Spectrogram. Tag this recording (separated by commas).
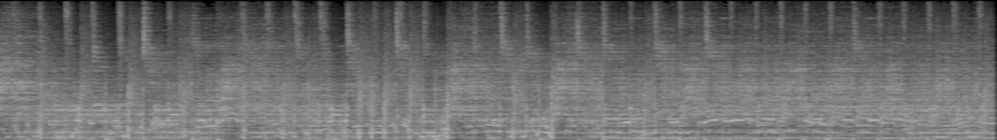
Music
